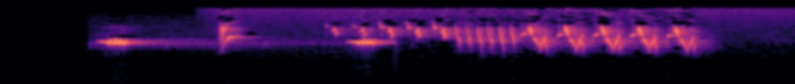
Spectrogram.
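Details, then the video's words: European goldfinch in the sharshur song style, used to stimulate captive birds: two clear single call notes, then a rapid, dense run of sharp, descending chirps repeated quickly for almost two seconds. "سارع غناء الحسون الظالم جربه وسترى النتيجة الشرشور لتسميع و للتحفيز"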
